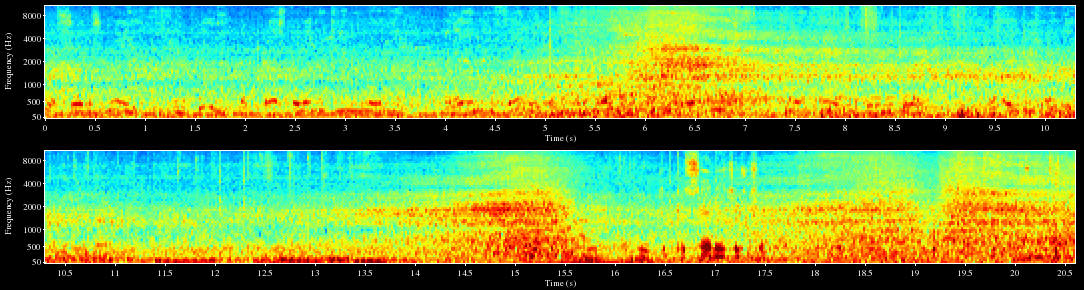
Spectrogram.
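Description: Cars swoosh past nearby, one after another.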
